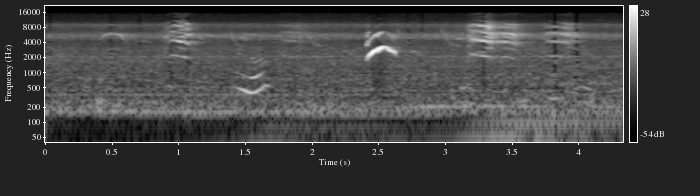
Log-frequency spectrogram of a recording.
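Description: Cockatiel and other aviary birds calling: a quick run of high chirps about a second in, one loud rising-and-falling whistle halfway through, and another burst of high chirps near the end.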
